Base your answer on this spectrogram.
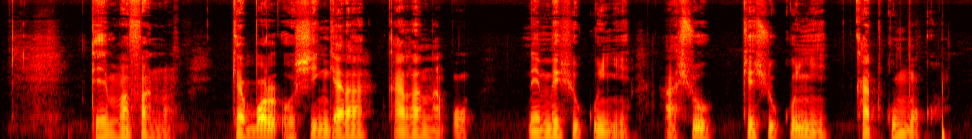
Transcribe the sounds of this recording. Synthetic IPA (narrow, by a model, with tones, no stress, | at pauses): tɛ˨ma˦fa˨nɔ˨ | kɛ˦ɓɔ˦lo˨ʃi˦ŋɡe˦ɾa˦ | ka˦ɾa˦na̰˨ɓo˨ | nɛ˦me˦ʃu˦ku˦ɲḛ˨ | a˨ʃu˦˨ | ke˦ʃu˦ku˦ɲe˨ | kʰa˦tku˦mɔ˨kɔ̥˨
